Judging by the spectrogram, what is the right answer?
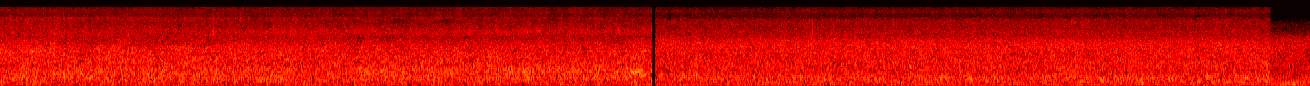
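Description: Steady rushing of water, a continuous even hiss.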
